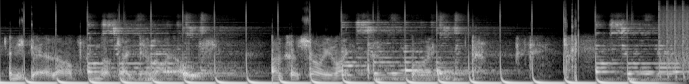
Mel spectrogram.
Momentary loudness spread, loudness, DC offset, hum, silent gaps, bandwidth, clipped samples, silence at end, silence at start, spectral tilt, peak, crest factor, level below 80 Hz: 2 LU; -12 LUFS; under 0.1%; none; none; 16 kHz; under 0.1%; 0 s; 0 s; -4.5 dB/octave; 0 dBFS; 10 dB; -12 dBFS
